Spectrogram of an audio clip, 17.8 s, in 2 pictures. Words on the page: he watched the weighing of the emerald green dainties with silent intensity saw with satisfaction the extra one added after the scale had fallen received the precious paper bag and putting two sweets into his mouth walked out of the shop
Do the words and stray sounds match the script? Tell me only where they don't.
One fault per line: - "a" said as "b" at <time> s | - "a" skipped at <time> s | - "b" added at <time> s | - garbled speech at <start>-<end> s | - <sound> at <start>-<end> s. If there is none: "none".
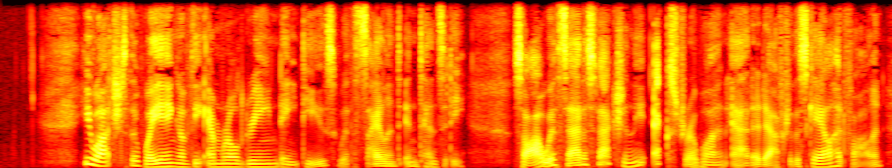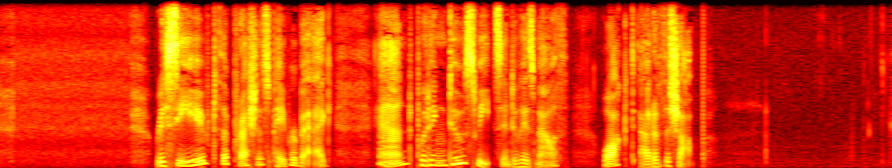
none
